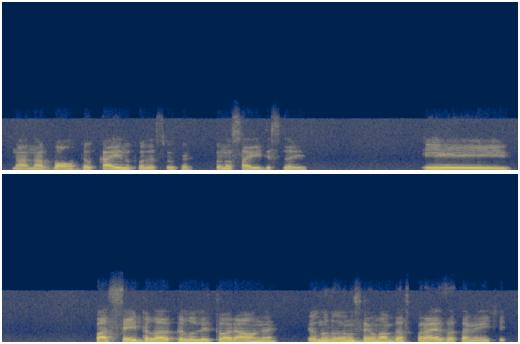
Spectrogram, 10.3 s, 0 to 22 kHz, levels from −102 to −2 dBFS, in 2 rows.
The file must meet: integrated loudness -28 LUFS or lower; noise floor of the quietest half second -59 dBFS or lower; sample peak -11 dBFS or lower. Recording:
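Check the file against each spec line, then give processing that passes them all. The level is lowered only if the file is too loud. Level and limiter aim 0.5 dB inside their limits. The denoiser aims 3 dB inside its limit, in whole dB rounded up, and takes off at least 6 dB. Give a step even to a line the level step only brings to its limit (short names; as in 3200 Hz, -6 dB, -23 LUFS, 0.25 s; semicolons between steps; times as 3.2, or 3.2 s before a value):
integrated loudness -24.0 LUFS: fail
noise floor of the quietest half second -63 dBFS: OK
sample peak -9.5 dBFS: fail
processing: gain -4.5 dB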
